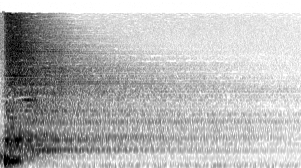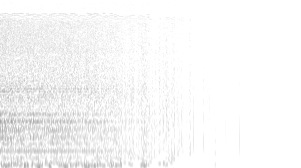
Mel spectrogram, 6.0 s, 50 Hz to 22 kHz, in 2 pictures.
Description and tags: Marching Hand Cymbal Pair Volume 01
This sample is part of a multi-velocity pack recording of a pair of marching hand cymbals clashed together.
cymbals, marching, orchestral, symphonic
